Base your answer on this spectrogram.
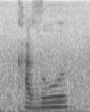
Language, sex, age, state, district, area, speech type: Assamese, male, 30-45, Assam, Golaghat, urban, spontaneous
